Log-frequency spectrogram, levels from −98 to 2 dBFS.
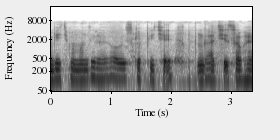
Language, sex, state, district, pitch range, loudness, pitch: Hindi, male, Haryana, Rohtak, 110-120 Hz, -19 LUFS, 115 Hz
